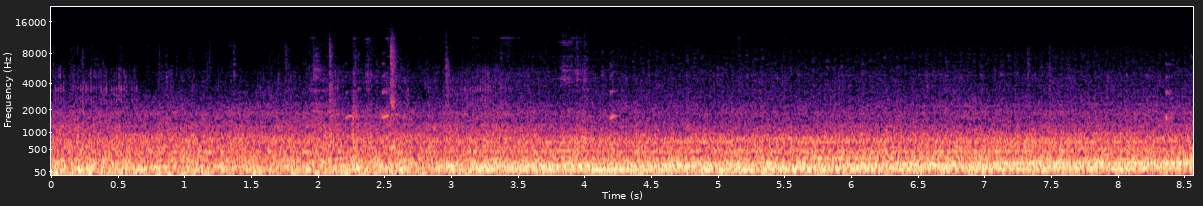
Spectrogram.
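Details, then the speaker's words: 1971 VW bus, air-cooled four, driving on road, even low thrum firing on all four after valves adjusted on one side; normal running. "The bus is running pretty good. I adjusted the valves on that one side real quick, and you can hear it. It runs on all 4s again."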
